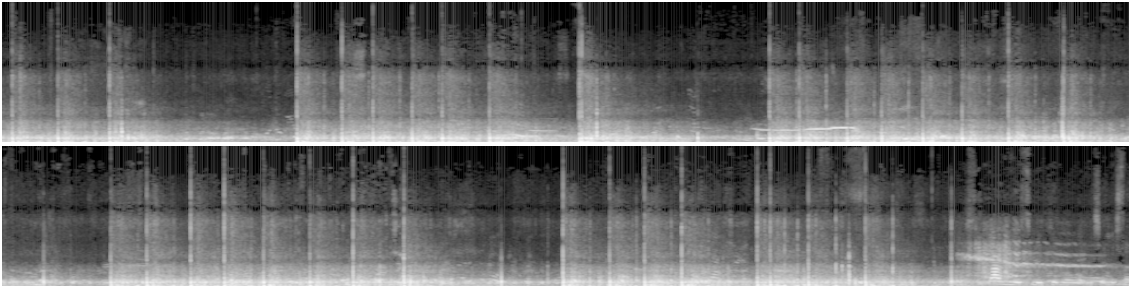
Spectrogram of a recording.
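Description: Daytime fireworks display: dense, rapid runs of sharp firework bangs and crackle. A fresh volley starts with a louder jump about every four to six seconds.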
